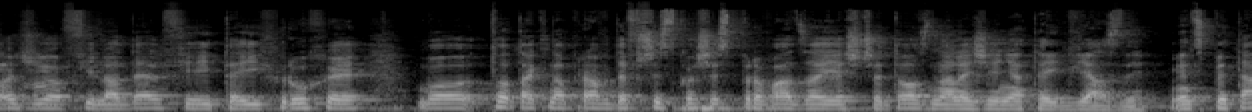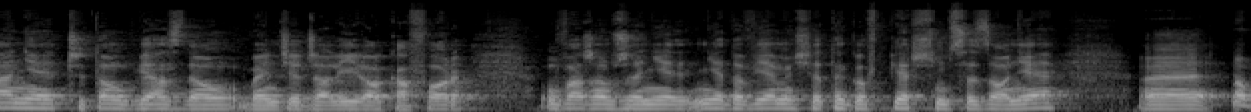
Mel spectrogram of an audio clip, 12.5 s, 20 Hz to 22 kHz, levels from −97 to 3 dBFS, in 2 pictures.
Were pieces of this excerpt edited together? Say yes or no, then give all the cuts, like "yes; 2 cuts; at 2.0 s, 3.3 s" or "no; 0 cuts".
no; 0 cuts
